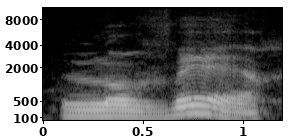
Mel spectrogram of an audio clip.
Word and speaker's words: le vert: So we'll say le vert, le vert. Don't pronounce the last letter. We'll say le vert. R, we pronounce it like KH. So it is le vert.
